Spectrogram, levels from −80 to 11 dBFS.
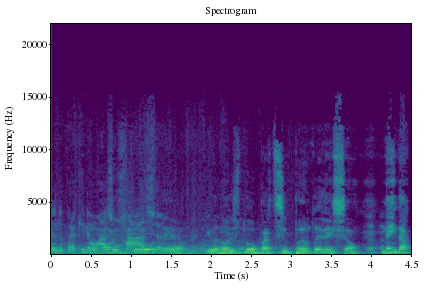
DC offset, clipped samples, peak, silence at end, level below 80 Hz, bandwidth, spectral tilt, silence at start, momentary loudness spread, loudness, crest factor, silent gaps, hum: under 0.1%; under 0.1%; -6 dBFS; 0 s; -44 dBFS; 14 kHz; -6.5 dB/octave; 0 s; 7 LU; -20 LUFS; 14 dB; none; none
